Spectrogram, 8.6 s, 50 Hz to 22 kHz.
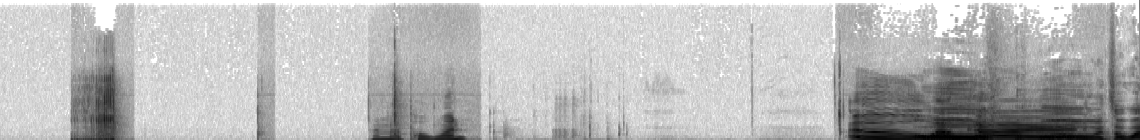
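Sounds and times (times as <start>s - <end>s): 
deck of cards shuffled: 0.6s - 1.0s
speech: 2.8s - 3.6s, 6.9s - 8.5s
laughter: 6.4s - 8.5s.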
